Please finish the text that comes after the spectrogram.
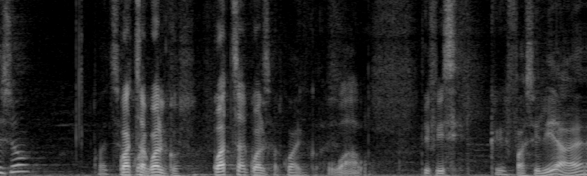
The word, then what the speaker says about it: Coatzacoalcos: ¿Cómo se pronuncia eso? Coatzacoalcos.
